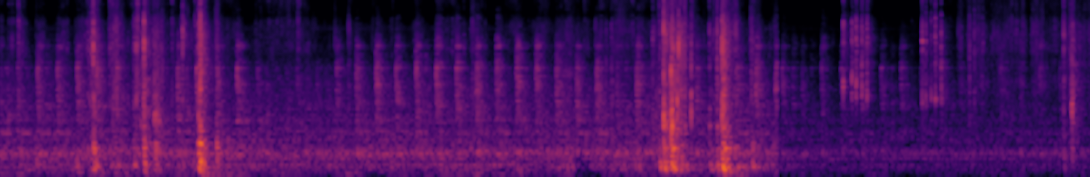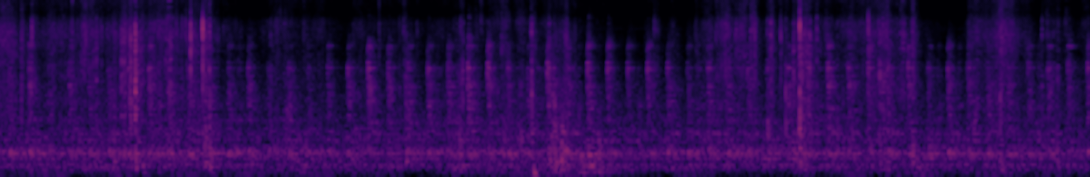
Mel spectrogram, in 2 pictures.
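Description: Box cutter slitting packing tape and working open a cardboard carton: a run of clicks and scrapes, with a few louder knocks about two seconds in and again around seven seconds. After that come fainter, sparser clicks and rustles as the cutter goes through the plastic bubble wrap.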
